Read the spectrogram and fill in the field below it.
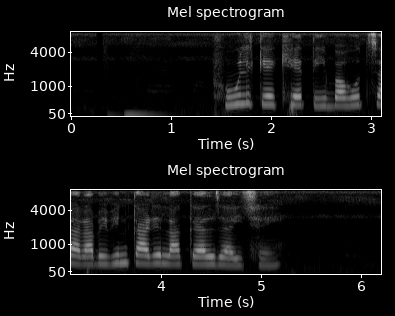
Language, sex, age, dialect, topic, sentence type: Magahi, female, 41-45, Western, agriculture, statement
